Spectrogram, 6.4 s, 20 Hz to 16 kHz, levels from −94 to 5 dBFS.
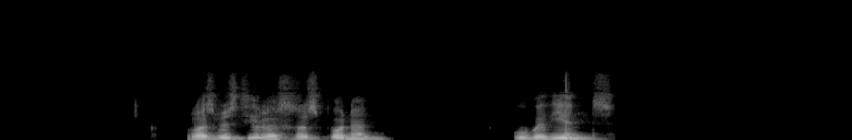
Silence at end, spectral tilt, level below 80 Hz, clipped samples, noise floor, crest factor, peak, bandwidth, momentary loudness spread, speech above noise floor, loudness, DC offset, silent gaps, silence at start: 1.85 s; -8.5 dB/octave; -68 dBFS; under 0.1%; under -90 dBFS; 20 dB; -14 dBFS; 7.2 kHz; 12 LU; over 59 dB; -32 LUFS; under 0.1%; 2.94-3.85 s; 1.4 s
